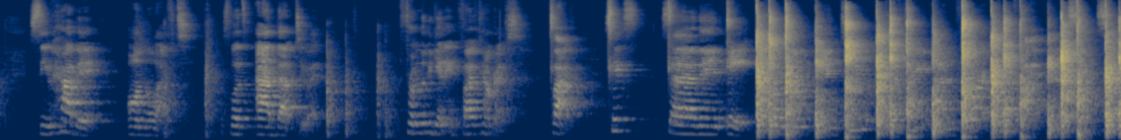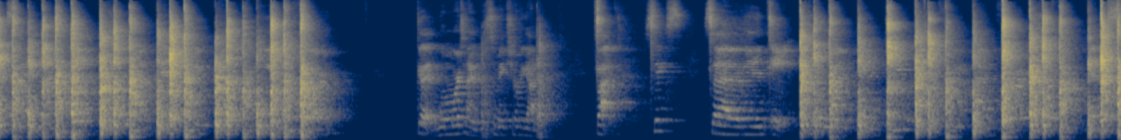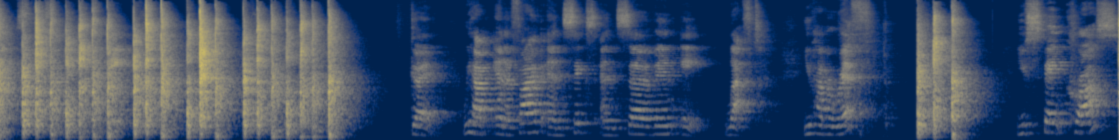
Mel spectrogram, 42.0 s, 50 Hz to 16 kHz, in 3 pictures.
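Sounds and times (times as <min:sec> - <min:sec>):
tap shoes on wooden board: 0:02.6 - 0:02.8, 0:04.1 - 0:05.0, 0:09.5 - 0:18.0, 0:24.0 - 0:32.5, 0:39.5 - 0:40.3.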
